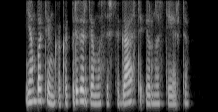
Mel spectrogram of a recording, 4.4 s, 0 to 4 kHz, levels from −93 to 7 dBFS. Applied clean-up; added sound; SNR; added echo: none; none; none; none.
